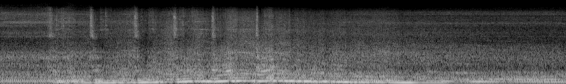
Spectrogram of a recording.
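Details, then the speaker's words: Donor engine just installed in an EM2, running on a second start. Idles evenly, picks up cleanly on a blip of throttle and drops back smoothly, with no knocks or misses; sounds healthy. "Sounds like a good engine. All right, you can shut it off. All right, everything sounds really good."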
